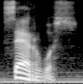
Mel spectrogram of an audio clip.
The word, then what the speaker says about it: servus: The S is always pronounced like it is in the English sut and never like a Z as it is in rose. So in Latin, si and servus.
